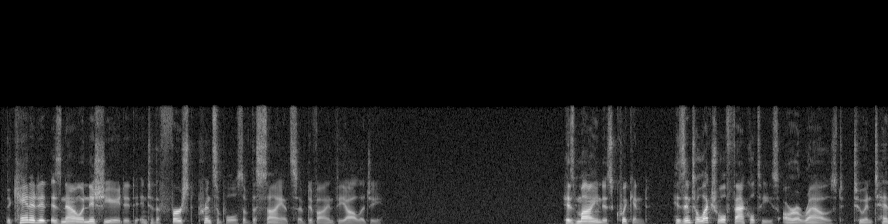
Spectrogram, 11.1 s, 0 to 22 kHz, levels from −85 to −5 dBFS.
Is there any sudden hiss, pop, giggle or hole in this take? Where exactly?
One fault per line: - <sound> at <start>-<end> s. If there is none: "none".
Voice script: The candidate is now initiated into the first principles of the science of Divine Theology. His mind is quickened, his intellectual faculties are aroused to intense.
none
